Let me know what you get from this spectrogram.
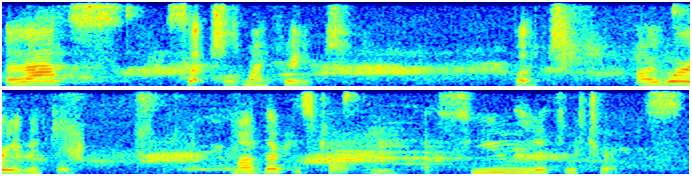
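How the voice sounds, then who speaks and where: A woman performs a seventeen-year-old noblewoman in a period drama monologue. Her voice is high and her phrasing prim and formal, by turns playful and put-upon. The recording is clearly noisy, with birds behind her. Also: takes it slowly. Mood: sly.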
